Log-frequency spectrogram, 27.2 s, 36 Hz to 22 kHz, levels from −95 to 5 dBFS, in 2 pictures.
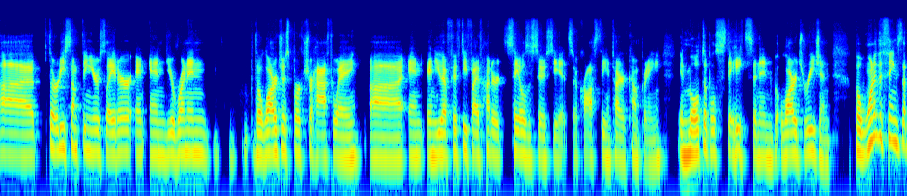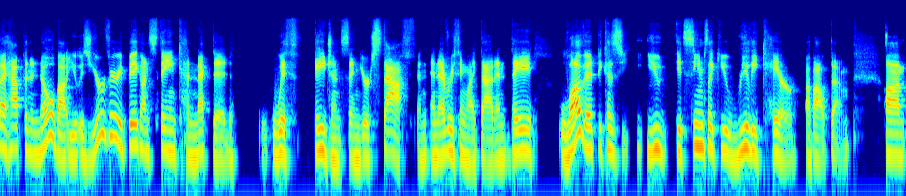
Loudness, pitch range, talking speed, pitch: -28 LUFS, 135-160 Hz, 170 wpm, 145 Hz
